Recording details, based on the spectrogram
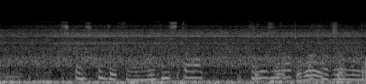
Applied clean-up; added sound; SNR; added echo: none; Fire; -2 dB; none.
